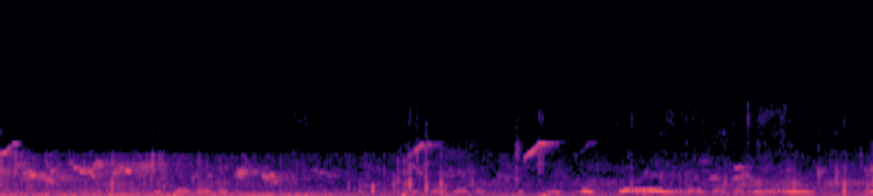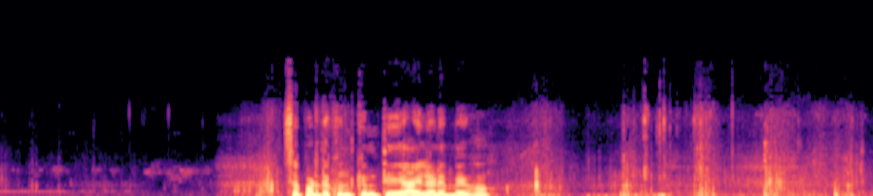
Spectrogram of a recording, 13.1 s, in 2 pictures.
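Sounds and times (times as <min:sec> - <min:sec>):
faint birdsong: 0:00.0 - 0:08.8.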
